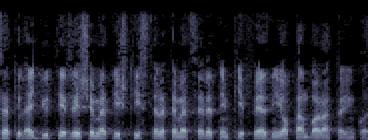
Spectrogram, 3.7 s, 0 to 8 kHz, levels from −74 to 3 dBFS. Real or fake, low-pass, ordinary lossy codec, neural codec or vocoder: real; 7.2 kHz; none; none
